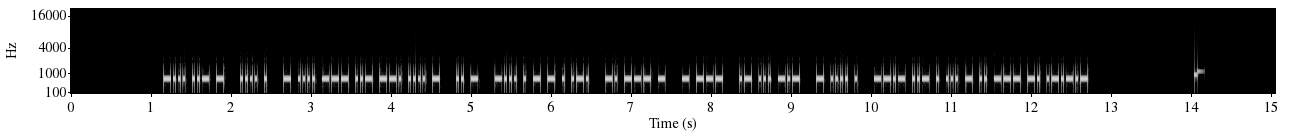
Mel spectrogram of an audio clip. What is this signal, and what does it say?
Morse code, heard as a keyed tone, about 40 wpm, 700 Hz. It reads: BUT HE THOUGHT IT BETTER NOT TO ASK THE QUESTION.
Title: Sentences from Top 600 Words 40wpm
